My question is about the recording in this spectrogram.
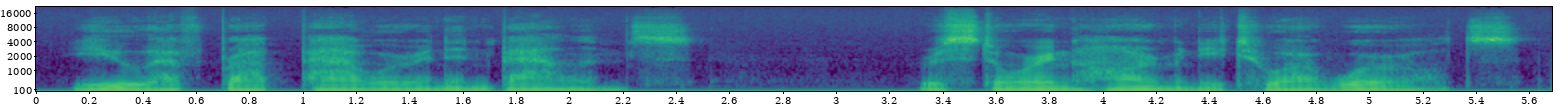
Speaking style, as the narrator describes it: she said, her voice filled with warmth

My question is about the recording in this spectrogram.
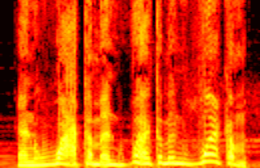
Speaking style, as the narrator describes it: cried the toad in ecstasy

